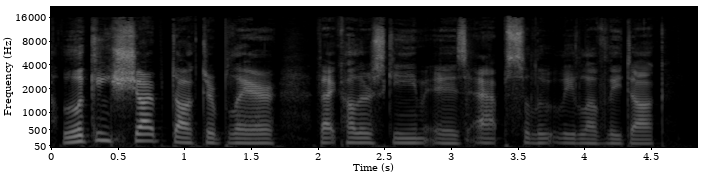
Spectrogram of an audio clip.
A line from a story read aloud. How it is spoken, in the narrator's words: Connie exclaimed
